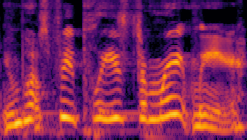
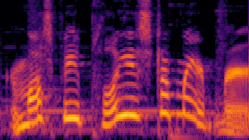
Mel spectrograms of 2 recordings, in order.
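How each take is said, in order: First: Put-on pinched nasal old gent, again; nasal Kinger voice. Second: Put-on pinched nasal old gent; nasal Kinger voice. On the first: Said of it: "Oh, do that". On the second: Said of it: "He has, like, a nasally voice". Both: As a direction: squeeze it through the nose like Kinger.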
